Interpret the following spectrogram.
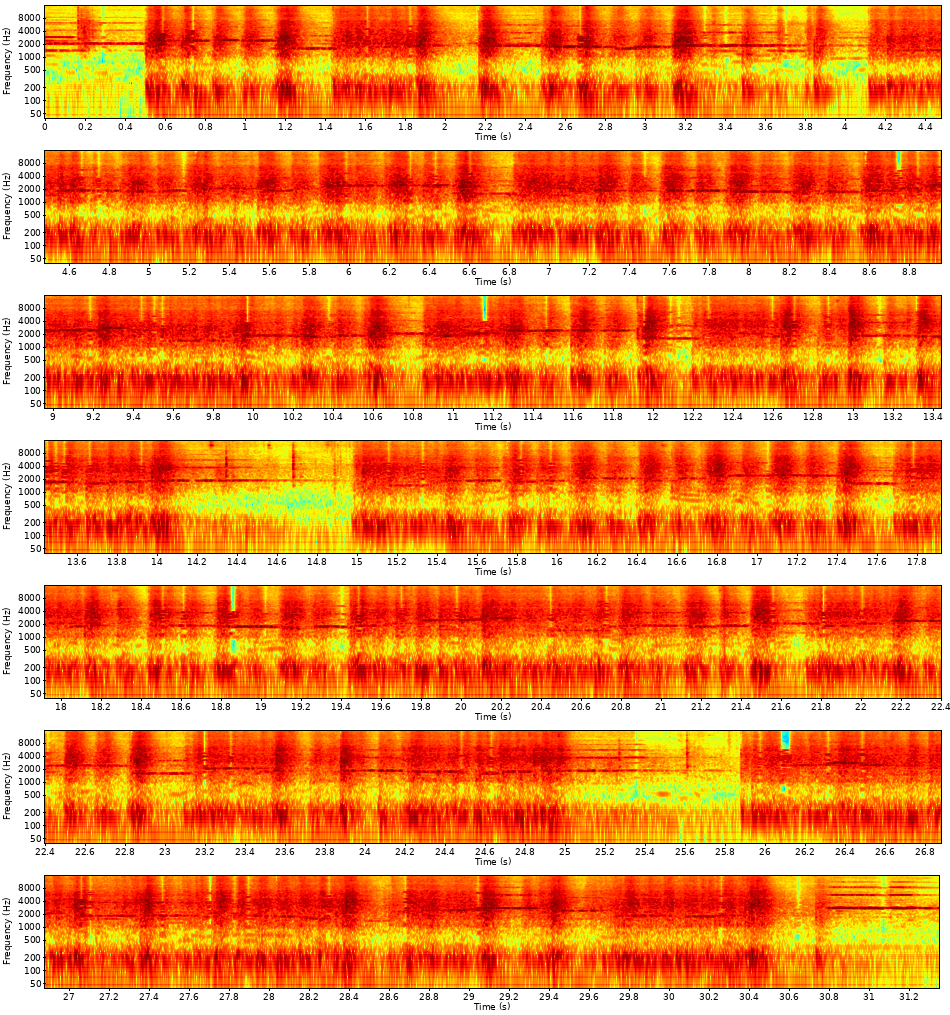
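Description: Massed fife and drum corps playing: shrill fifes carry the tune over rattling snare drums and bass drums, breaking off briefly twice, once a little after halfway and again a few seconds before the end.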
